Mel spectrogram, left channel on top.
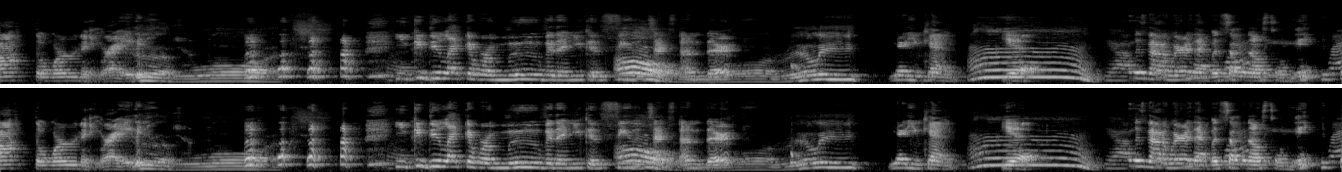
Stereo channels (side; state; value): both; normal; correlation 0.79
